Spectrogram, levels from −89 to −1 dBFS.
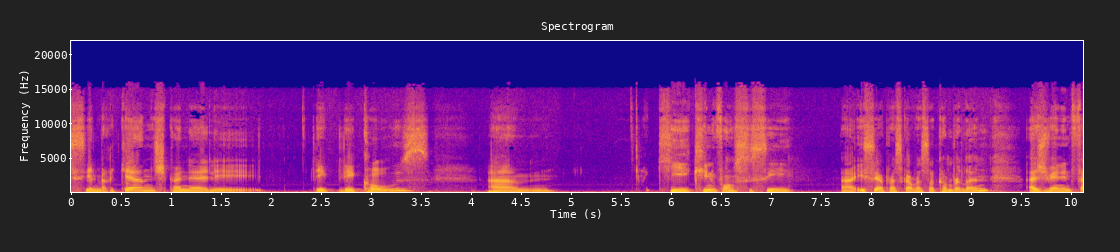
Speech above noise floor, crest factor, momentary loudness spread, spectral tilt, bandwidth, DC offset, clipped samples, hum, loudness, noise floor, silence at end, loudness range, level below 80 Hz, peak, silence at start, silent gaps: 26 dB; 14 dB; 12 LU; -4 dB/octave; 16.5 kHz; under 0.1%; under 0.1%; none; -15 LUFS; -41 dBFS; 0 s; 3 LU; -34 dBFS; -2 dBFS; 0 s; none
